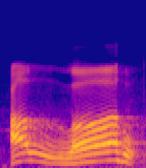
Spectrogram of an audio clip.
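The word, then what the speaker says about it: اللهُ: Nah, lafaz Allah yang Bapak baca sekarang ini masuk kategori lafzul jalalah tafhim, dibaca tebal. Ayyasha Allahu. Allahu. Berat dibacanya, tebal.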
